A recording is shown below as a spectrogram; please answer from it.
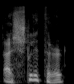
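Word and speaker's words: sliotar: basically you have to get this ball called ash litter that's SL IOT a or so it's not spells the way it's pronounced you his ears into the net for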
